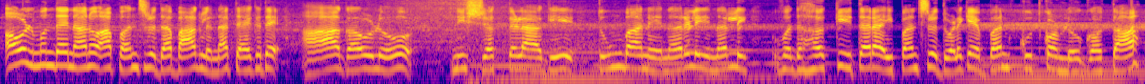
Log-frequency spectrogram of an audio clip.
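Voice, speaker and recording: A woman voicing a motherly, ominous eatery keeper who tells ghost tales dramatically, with loud music behind her. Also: medium pitch, fairly even intonation, slow pace, lightly acted. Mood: confident, reassuring.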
